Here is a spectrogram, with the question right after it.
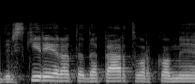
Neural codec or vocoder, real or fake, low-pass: none; real; 7.2 kHz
